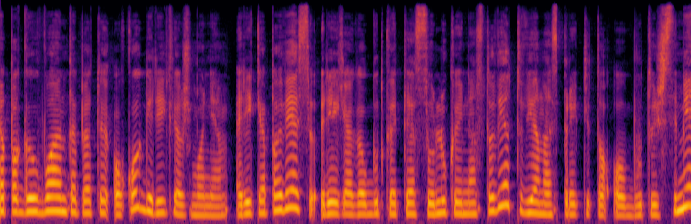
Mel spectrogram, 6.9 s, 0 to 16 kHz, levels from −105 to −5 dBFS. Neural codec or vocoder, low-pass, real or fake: codec, 44.1 kHz, 7.8 kbps, Pupu-Codec; 14.4 kHz; fake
